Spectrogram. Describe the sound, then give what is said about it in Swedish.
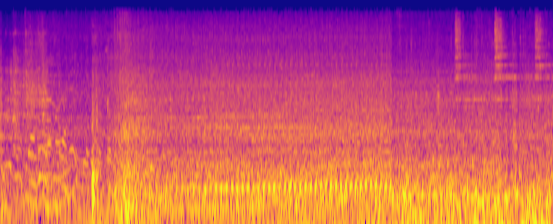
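A small tourist train rumbles steadily along the main street on Norrbyskär with a continuous low engine drone and rhythmic clatter, overlaid by a voice talking from loudspeakers above the riders throughout, with brief brighter hissing bursts near the end. “Så, men vi börjar med tågturen och vi kommer att köra längs huvudgatan här på Norrbyskär.”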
